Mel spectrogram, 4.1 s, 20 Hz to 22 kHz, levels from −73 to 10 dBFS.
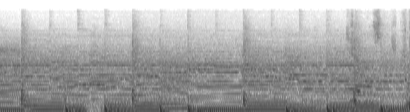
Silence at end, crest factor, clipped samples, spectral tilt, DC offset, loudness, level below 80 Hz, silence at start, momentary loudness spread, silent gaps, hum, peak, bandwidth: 0 s; 12 dB; under 0.1%; -4.5 dB/octave; under 0.1%; -17 LUFS; -24 dBFS; 0 s; 1 LU; none; none; -4 dBFS; 16 kHz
